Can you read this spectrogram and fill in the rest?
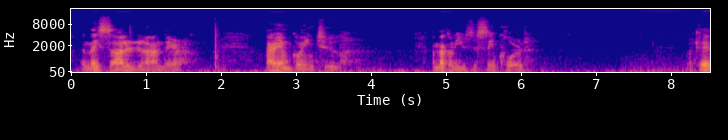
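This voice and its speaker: A man's voice: lowish voice, a little hiss or hum. A man talking casually through a radio repair at his workbench, rambling and thinking aloud with fillers and self-corrections. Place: home workshop.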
